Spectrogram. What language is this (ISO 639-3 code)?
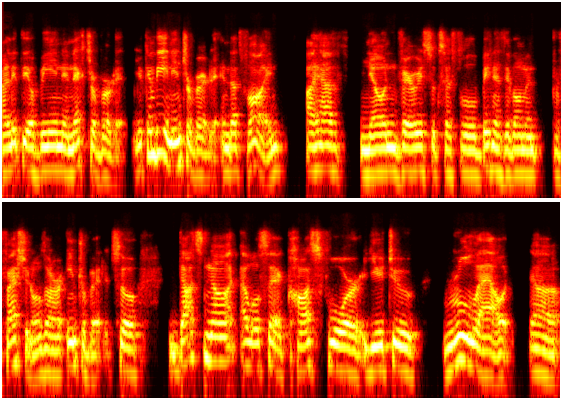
eng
